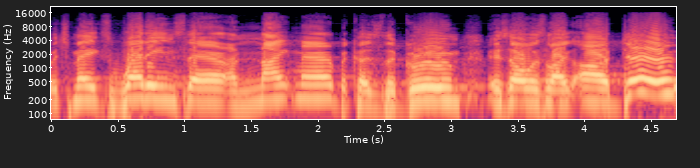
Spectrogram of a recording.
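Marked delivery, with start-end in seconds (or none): 3.9-4.7 oh, with do rising in pitch. Imitating a groom at a wedding: oh, do rising like a question. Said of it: "it always goes up at the end. It always sounds like they're asking a question".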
